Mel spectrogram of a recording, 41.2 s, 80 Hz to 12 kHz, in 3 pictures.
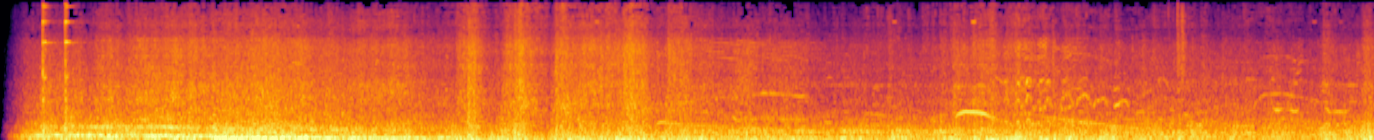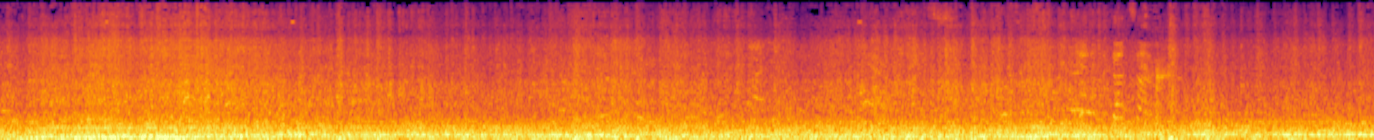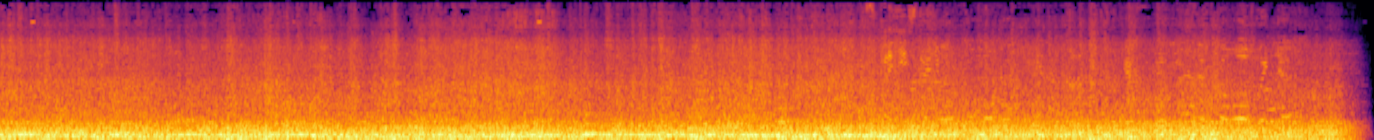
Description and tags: SF Cable car (SFMT) Bell rings, moving. January 2019
San-Francisco cable car bells ring, the car moves fast. SFMT
SFMT, bells, San-Francisco, cable-car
